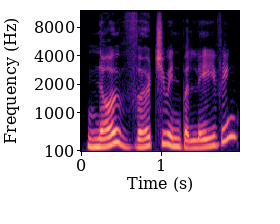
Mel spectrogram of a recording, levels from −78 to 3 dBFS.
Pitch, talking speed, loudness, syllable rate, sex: 225 Hz, 120 wpm, -16 LUFS, 4.1 syllables/s, female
